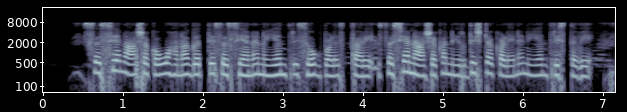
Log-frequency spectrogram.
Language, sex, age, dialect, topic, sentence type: Kannada, female, 25-30, Mysore Kannada, agriculture, statement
